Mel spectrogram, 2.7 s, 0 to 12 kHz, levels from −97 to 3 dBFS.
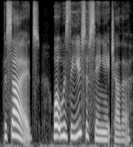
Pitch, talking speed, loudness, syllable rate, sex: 225 Hz, 200 wpm, -18 LUFS, 5.7 syllables/s, female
